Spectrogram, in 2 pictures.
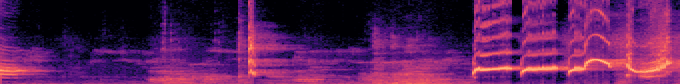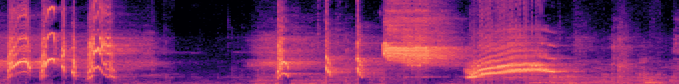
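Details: Oriental magpie-robin in energetic song with mimicked inserts: soft warbles building into rapid trilled whistles and sharp clicks, a pause, then harsh buzzes and sweeping slurred whistles.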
